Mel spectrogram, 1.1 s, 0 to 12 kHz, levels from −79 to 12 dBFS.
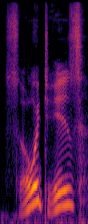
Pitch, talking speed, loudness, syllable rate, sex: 150 Hz, 165 wpm, -18 LUFS, 3.0 syllables/s, male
